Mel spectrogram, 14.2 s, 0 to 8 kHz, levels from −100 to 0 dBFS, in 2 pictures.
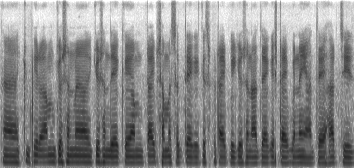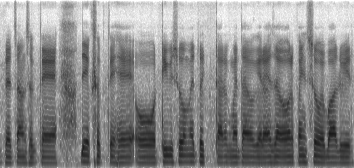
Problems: constant background noise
